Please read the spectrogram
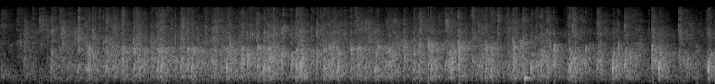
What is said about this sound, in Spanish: Pues dale un fuerte aplauso al Eterno.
